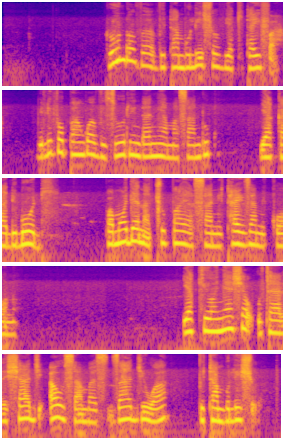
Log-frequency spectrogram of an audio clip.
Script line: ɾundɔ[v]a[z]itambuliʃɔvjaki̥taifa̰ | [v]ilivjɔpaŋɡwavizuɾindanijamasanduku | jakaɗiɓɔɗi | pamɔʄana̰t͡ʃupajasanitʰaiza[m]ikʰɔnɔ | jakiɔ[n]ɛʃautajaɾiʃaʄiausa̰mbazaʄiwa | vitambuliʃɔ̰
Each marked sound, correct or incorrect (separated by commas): correct, incorrect, correct, correct, incorrect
